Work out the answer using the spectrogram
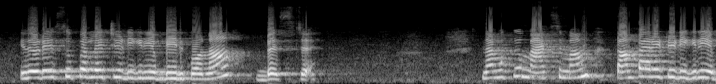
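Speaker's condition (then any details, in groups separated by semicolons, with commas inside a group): No condition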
